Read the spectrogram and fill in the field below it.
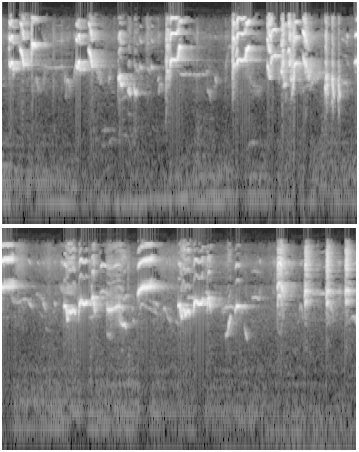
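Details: Black-and-white oriental magpie-robin, a caged contest bird from Indonesia, pouring out loud, shrill song described as striking like lightning: rapid varied bursts of whistles, trills and harsh chatter in quick succession, faint low hum beneath.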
